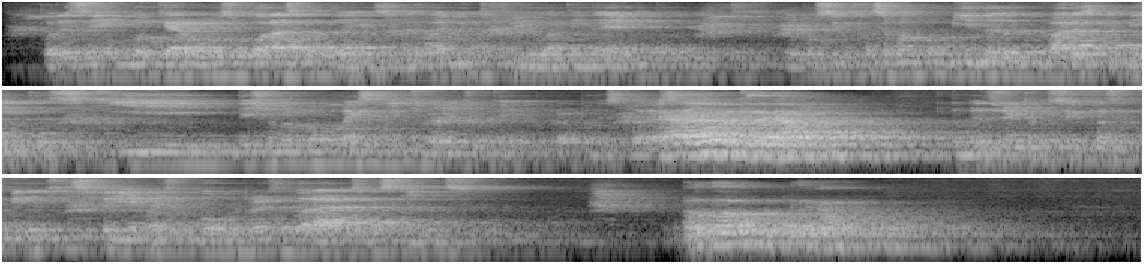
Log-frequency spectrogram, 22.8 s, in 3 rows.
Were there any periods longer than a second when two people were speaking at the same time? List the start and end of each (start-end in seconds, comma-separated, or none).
none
